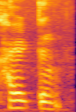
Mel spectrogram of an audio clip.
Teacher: 갈등은 여기에 리을이 있기 때문에 뒤에 있는 쌍디귿으로 발음이 나고 있습니다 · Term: 된소리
